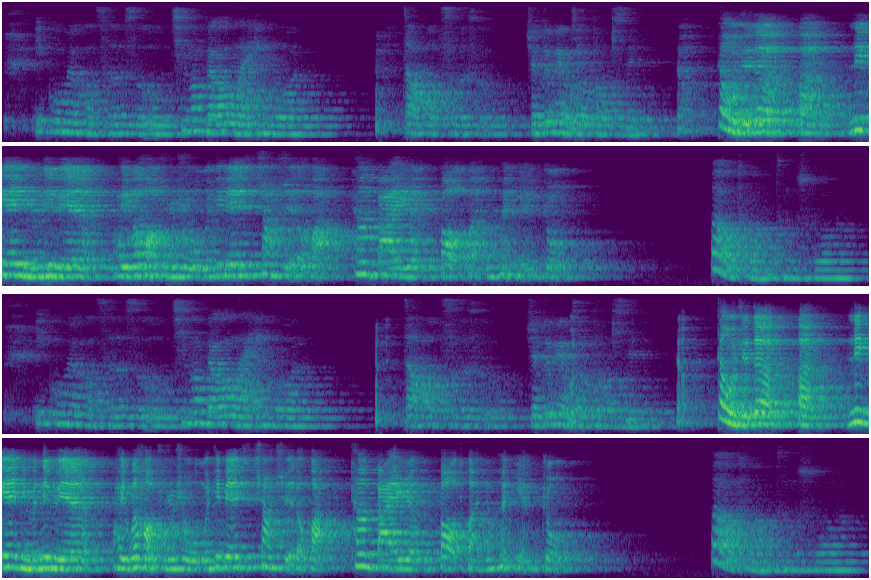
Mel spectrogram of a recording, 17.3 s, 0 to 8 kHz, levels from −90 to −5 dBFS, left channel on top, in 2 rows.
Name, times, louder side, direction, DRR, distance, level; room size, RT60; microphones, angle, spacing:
voice 1, 0.0-3.0 4.0-6.4 15.8-17.1, left 1 dB, 20° left, -7 dB, 1.0 m, -41 dB
voice 2, 7.2-11.9 12.2-14.3, right 3 dB, 85° right, 3 dB, 0.4 m, -30 dB
5.7 x 2.3 x 2.6 m, 1.4 s
head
